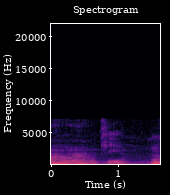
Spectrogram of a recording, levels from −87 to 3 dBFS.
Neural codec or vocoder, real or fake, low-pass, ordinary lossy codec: none; real; 7.2 kHz; MP3, 64 kbps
